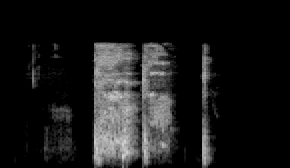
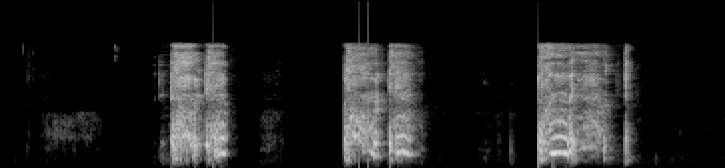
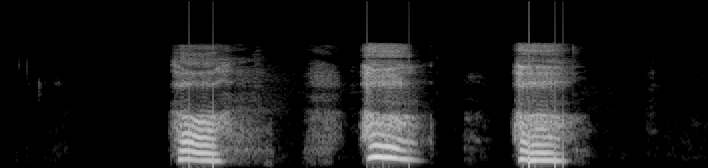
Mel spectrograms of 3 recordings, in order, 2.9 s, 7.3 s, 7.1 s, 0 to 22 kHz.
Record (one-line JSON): {"cough_length": "2.9 s", "cough_amplitude": 30647, "cough_signal_mean_std_ratio": 0.39, "three_cough_length": "7.3 s", "three_cough_amplitude": 29144, "three_cough_signal_mean_std_ratio": 0.41, "exhalation_length": "7.1 s", "exhalation_amplitude": 29406, "exhalation_signal_mean_std_ratio": 0.36, "survey_phase": "beta (2021-08-13 to 2022-03-07)", "age": "65+", "gender": "Female", "wearing_mask": "No", "symptom_none": true, "smoker_status": "Ex-smoker", "respiratory_condition_asthma": false, "respiratory_condition_other": false, "recruitment_source": "REACT", "submission_delay": "2 days", "covid_test_result": "Negative", "covid_test_method": "RT-qPCR", "influenza_a_test_result": "Negative", "influenza_b_test_result": "Negative"}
